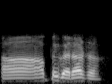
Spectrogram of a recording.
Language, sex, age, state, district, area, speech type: Goan Konkani, male, 18-30, Goa, Tiswadi, rural, conversation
